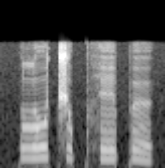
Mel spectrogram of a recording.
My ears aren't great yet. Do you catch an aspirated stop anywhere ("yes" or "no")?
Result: yes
